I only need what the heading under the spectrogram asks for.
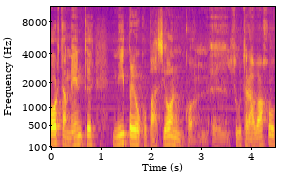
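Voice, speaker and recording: This man has a German accent. He speaks at a very slow pace. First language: German (speaking Spanish). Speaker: professor, examiner. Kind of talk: doctoral examination questioning. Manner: halting, with many fillers.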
